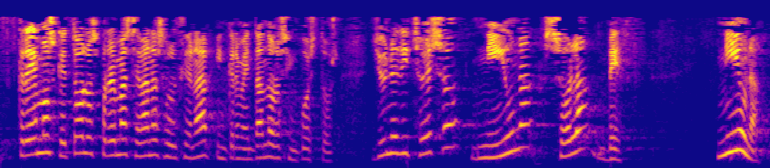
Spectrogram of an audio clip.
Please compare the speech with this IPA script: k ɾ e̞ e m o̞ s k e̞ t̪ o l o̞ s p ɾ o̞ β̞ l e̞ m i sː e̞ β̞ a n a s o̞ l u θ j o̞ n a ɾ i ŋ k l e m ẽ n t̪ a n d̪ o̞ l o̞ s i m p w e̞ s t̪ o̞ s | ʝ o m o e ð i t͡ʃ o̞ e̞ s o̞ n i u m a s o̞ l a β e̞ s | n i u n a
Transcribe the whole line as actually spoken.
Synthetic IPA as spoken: k ɾ e̞ e m o̞ s k e̞ t̪ o l o̞ s p ɾ o̞ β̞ l e̞ m a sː e̞ β̞ a n a s o̞ l u θ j o̞ n a ɾ i ŋ k ɾ e m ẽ n t̪ a n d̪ o̞ l o̞ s i m p w e̞ s t̪ o̞ s | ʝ o n o e ð i t͡ʃ o̞ e̞ s o̞ n i u n a s o̞ l a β e̞ θ | n i u n a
